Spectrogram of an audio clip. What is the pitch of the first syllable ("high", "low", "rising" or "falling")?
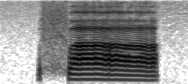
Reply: falling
